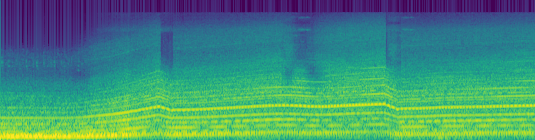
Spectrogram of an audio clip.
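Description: A sports car engine revs up and shifts gears.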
